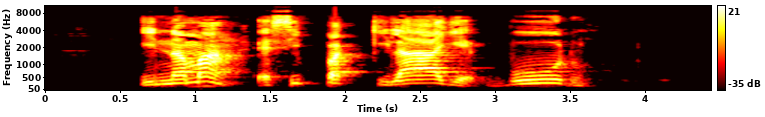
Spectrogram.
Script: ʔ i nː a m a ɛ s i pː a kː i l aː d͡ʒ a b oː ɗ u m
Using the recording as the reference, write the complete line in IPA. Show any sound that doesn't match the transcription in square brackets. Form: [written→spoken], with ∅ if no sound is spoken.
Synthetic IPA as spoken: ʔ i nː a m a ɛ s i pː a kː i l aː d͡ʒ [a→ɛ] b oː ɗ u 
